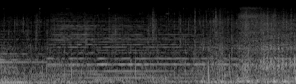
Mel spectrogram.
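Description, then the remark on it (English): Rapid hoofbeats of horses galloping in a film clip pound steadily beneath a dense, sustained musical score, the clatter continuous and fairly loud throughout. “Run the horses.”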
